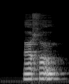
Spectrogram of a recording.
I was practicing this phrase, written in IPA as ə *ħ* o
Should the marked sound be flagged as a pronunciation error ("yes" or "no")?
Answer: yes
